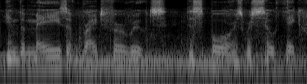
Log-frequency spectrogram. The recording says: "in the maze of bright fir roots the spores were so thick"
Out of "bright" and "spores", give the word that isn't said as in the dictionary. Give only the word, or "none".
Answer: none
